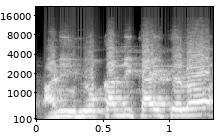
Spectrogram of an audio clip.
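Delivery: ordinary talk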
